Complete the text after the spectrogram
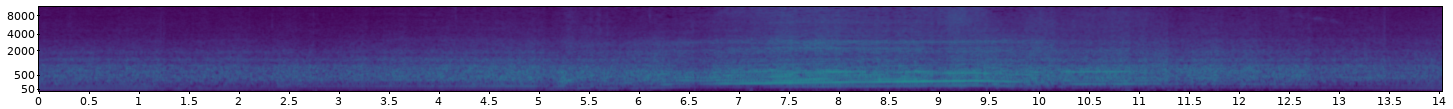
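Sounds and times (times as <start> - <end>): road noise: 0.0 - 14.0
car engine accelerating: 4.0 - 12.6.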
